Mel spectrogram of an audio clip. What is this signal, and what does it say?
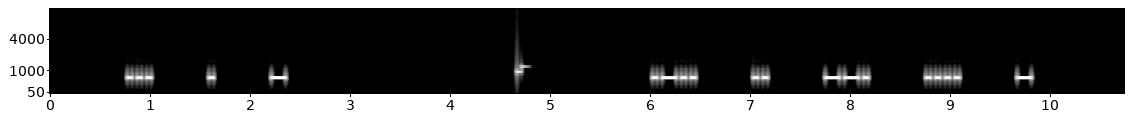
Morse code, heard as a keyed tone, about 25 wpm, spaced as for 12 wpm, 700 Hz. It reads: SET LIGHT
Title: 4x Character Spacing - Top 300 Words - 25wpm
